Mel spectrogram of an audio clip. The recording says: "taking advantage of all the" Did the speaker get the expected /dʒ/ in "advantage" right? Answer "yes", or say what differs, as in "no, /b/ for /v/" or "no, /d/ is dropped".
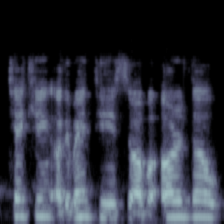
no, /z/ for /dʒ/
